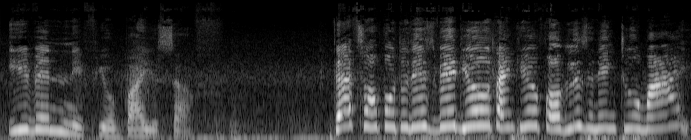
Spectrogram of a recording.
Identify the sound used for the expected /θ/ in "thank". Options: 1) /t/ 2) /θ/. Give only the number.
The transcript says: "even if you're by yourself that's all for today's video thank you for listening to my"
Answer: 1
